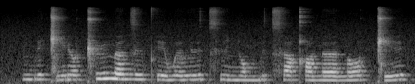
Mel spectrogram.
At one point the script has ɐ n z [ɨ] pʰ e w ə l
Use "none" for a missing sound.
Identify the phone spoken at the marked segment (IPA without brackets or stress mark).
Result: ɨ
